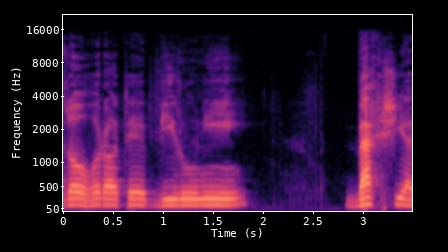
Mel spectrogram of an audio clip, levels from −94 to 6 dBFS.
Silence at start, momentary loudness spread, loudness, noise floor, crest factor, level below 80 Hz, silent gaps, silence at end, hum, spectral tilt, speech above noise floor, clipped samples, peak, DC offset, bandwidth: 0 s; 7 LU; -19 LUFS; -62 dBFS; 20 dB; -56 dBFS; none; 0 s; none; -6.5 dB/octave; 44 dB; under 0.1%; 0 dBFS; under 0.1%; 14 kHz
